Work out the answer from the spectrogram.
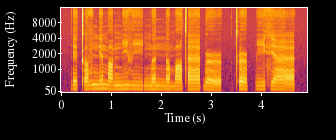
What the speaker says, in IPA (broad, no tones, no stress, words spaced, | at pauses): ɾɪkʼʌv ŋɪmɑ ŋ͡miviː ŋ͡mənːʌ mɑtʼæː ɓə˞ | kʼə˞pːiːfʲæː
